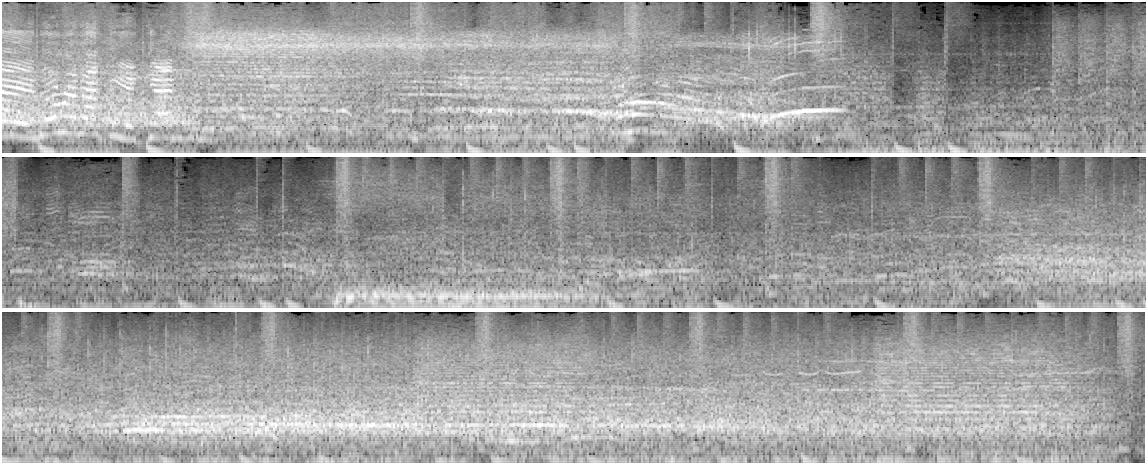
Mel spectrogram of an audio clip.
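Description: A judo match crowd cheering and clapping in waves, with swells of noise rising and falling over about half a minute alongside an excited commentator's voice.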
